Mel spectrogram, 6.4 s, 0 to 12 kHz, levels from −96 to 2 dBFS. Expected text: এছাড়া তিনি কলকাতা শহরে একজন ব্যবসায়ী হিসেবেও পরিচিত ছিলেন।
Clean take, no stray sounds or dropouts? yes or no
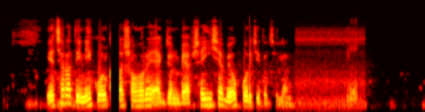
no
